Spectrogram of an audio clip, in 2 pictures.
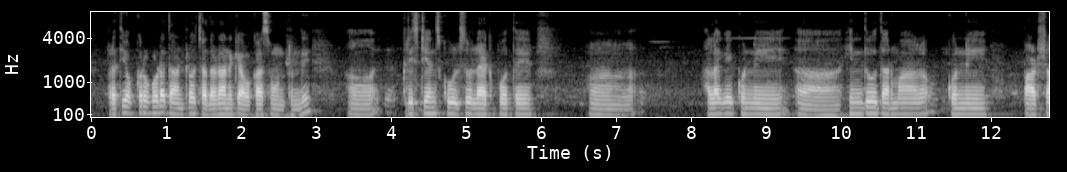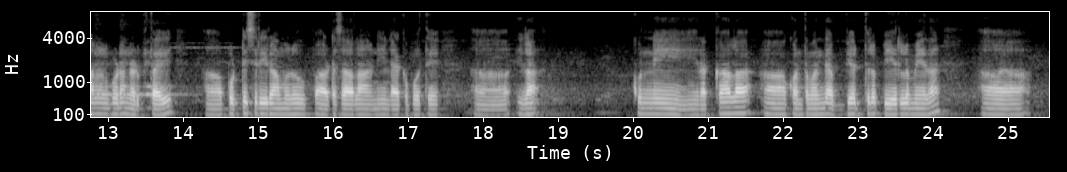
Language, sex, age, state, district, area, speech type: Telugu, male, 18-30, Andhra Pradesh, N T Rama Rao, urban, spontaneous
